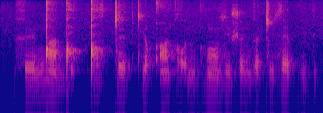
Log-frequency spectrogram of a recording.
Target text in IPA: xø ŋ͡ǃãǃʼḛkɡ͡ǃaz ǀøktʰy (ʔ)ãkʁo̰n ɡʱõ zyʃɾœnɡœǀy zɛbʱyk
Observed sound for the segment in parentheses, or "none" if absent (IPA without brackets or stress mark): qʼ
